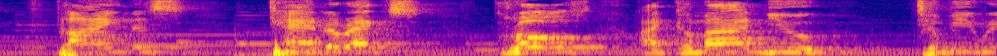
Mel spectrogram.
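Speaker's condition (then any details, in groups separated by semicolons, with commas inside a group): No condition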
